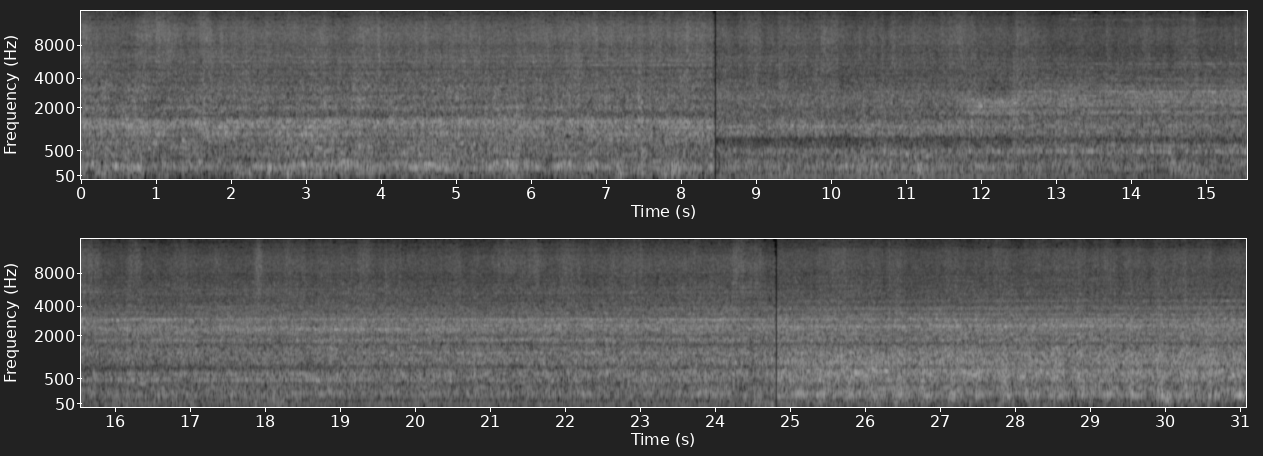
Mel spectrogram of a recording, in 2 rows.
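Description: Standing steam locomotive 34052 Lord Dowding, a rebuilt Bulleid light Pacific, hissing steadily as it lets off steam. The hiss changes tone about eight seconds in and again about twelve seconds in.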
